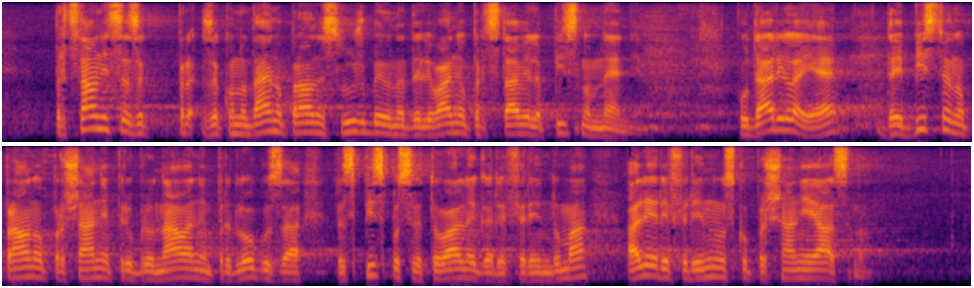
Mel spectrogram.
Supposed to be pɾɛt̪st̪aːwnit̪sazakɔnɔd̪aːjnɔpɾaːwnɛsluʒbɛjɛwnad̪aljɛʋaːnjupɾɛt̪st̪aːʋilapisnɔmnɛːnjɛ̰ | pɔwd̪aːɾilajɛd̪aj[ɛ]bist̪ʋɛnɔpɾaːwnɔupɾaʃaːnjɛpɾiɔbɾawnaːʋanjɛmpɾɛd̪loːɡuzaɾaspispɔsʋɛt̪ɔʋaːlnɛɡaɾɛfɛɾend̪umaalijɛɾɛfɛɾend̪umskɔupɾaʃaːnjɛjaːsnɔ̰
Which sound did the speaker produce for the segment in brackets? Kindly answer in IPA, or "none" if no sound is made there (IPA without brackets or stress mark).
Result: ɛ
